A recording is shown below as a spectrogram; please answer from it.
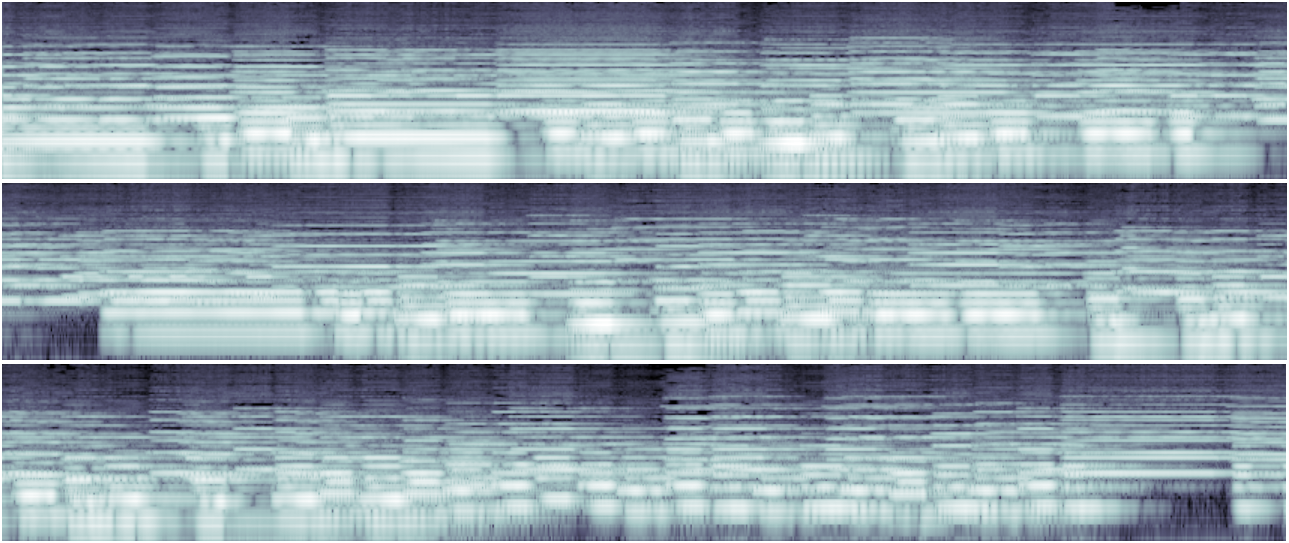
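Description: Organ music played with a downloaded sampled organ sound: several sustained voices moving over a held bass line. The bass drops out briefly about eleven seconds in and falls away again near the end.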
